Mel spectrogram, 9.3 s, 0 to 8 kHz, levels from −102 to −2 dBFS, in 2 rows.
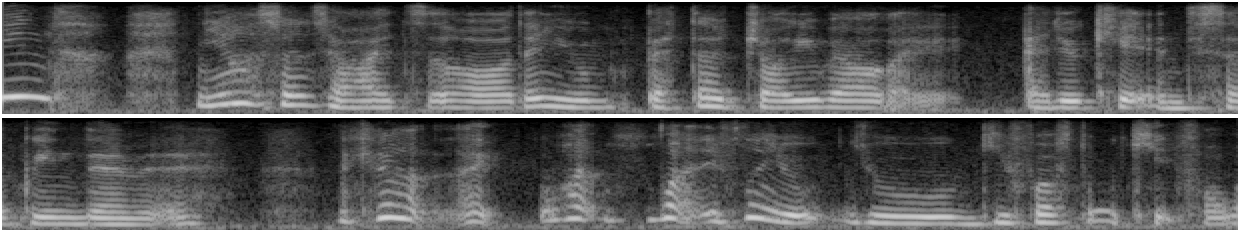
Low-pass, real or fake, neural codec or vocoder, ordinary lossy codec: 7.2 kHz; real; none; Opus, 16 kbps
